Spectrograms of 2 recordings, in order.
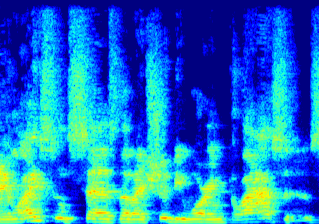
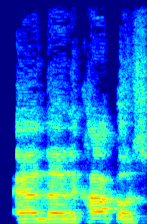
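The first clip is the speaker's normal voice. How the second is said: usual speaking voice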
